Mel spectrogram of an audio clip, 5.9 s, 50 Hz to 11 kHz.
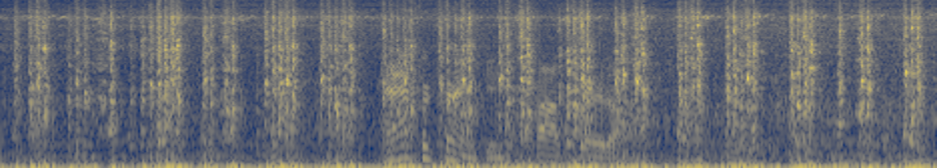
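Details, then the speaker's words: Ford dump truck bought at auction, started after fixes: it catches almost instantly and settles into a steady, even low idle with good oil pressure and no knocks or misses. It runs healthy. "well I mean that answers the question does it run yeah yeah it does 300 bucks man can't go wrong"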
